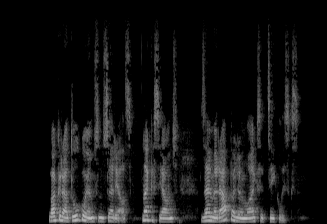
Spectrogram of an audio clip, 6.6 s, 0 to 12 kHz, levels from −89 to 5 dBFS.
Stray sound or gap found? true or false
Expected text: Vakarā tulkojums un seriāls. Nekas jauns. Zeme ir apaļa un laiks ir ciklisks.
false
